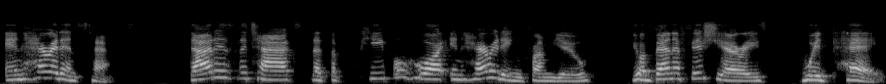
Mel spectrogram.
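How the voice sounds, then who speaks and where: Lively in intonation, a little high and a bit bright, the unhurried voice belongs to a middle-aged lawyer from Queens with a New York accent. Over a video call, she gives a friendly, no-nonsense seminar explaining legal terms step by step, with slightly dull lo-fi audio.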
